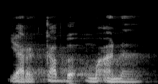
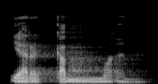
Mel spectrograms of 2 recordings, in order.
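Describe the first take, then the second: First: The first word ends with a clear b sound. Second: The b sound merges into the following m.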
